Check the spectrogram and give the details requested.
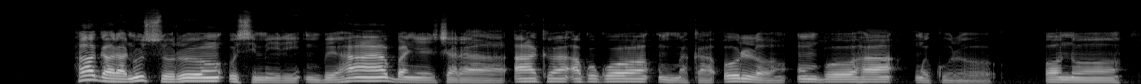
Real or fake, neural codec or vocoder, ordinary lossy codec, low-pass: real; none; none; 14.4 kHz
